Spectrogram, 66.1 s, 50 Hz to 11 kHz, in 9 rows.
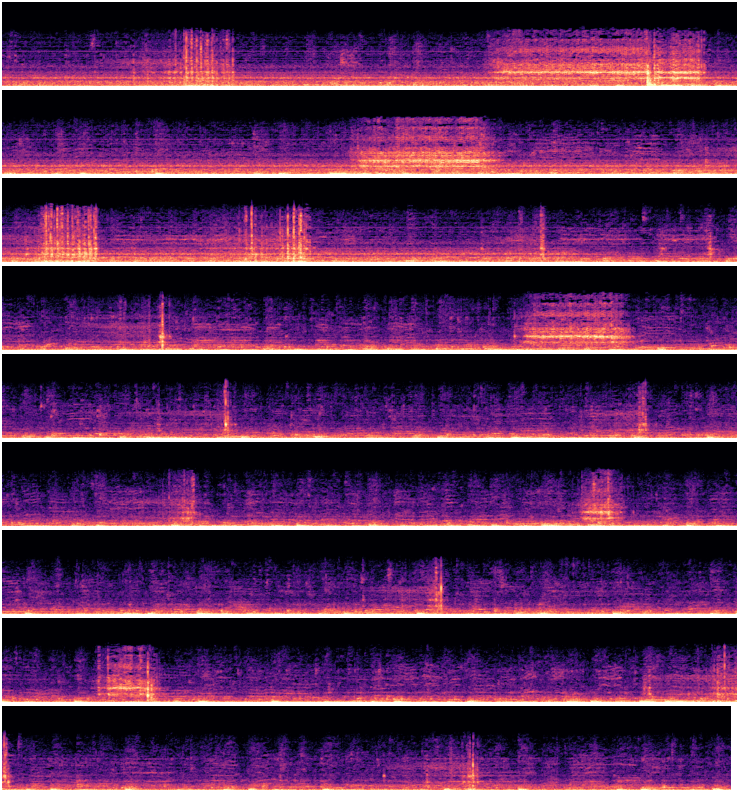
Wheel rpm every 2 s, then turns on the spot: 0, 0, 30, 20, 0, 30, 10, 10, 10, 0, 0, 0, 0, 20, 10, 0, 0, 0, 0, 0, 0, 10, 0, 0, 0, 0, 10, 0, 0, 0, 0, 0, 0.
16-18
